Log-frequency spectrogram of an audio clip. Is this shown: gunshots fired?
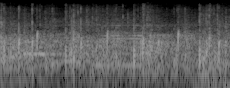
no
